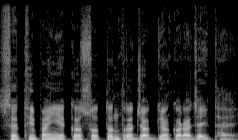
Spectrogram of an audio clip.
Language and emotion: Odia, neutral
